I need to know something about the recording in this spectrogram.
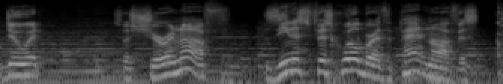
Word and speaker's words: Zenas: Zenas rhymes with penis. That's how I remember it. Zenas. Zenas.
